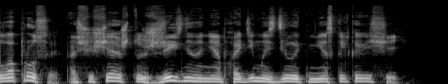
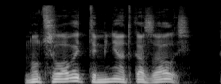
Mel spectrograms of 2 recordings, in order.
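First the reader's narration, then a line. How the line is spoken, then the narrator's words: Snort. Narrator (Russian): Хмыкнул я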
